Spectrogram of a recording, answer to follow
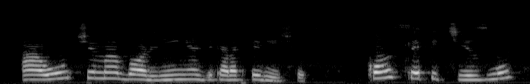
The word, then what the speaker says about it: conceptismo: Conceptismo, o P é mudo, tá? Conceptismo.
